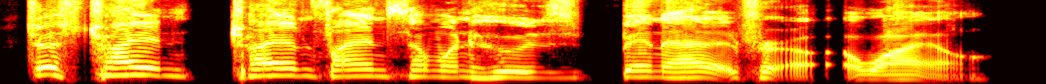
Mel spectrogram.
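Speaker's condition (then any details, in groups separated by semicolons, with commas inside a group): Cerebral palsy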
